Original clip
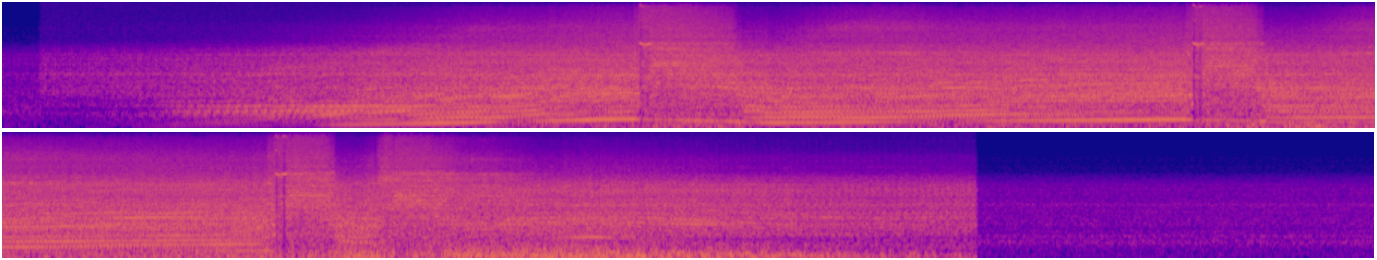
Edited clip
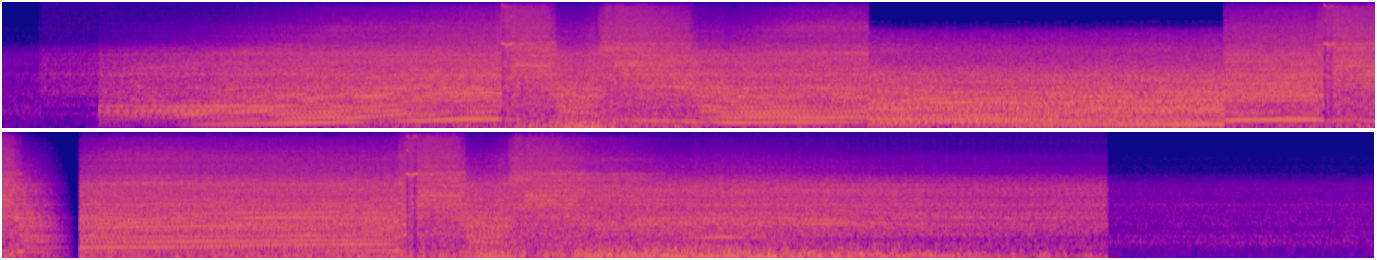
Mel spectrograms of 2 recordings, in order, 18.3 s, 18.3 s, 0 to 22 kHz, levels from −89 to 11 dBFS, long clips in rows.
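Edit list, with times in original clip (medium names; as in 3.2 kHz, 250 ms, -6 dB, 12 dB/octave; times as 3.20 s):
0.64–1.56 s: delete
6.06–7.27 s: speed 51%
8.33–8.79 s: studio fade out
11.13–11.76 s: copy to 4.37 s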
